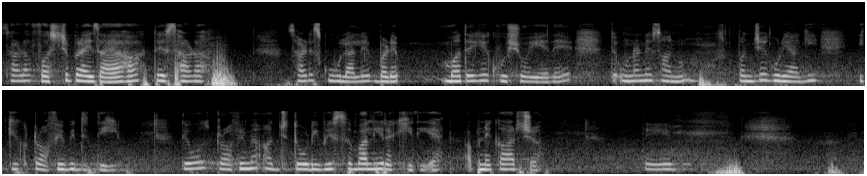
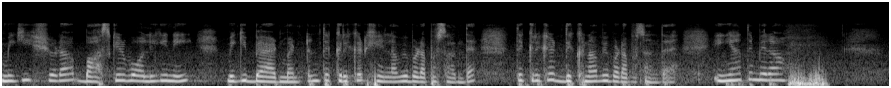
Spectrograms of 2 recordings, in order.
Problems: constant background noise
